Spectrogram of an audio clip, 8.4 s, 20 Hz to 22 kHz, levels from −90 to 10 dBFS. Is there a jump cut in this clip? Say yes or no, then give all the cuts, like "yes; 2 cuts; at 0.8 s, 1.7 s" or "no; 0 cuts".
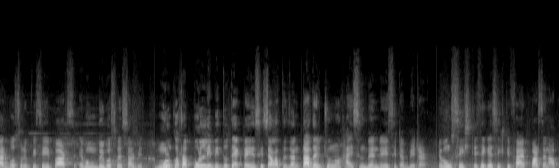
yes; 3 cuts; at 2.3 s, 4.5 s, 6.4 s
